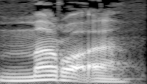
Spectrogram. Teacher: We hear that the Ra has a kind of qalqala.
